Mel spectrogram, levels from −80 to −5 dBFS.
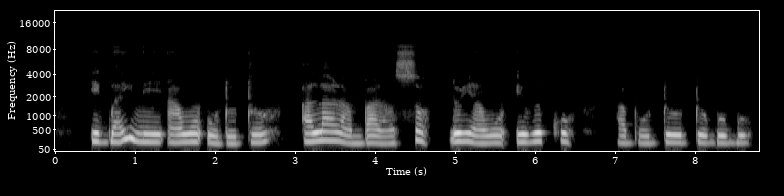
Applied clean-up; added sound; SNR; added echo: none; none; none; none.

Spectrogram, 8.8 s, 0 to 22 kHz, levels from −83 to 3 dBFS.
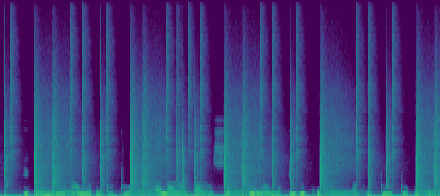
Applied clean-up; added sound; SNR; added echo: none; Bass drum / Snare drum / Drum kit; 0 dB; none.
